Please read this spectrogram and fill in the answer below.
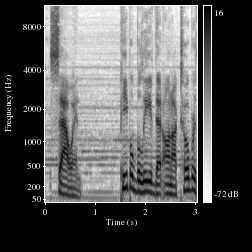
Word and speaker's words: Samhain: that it all began with a festival called samhan pronounced sain people believe that on October 31st the boundary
